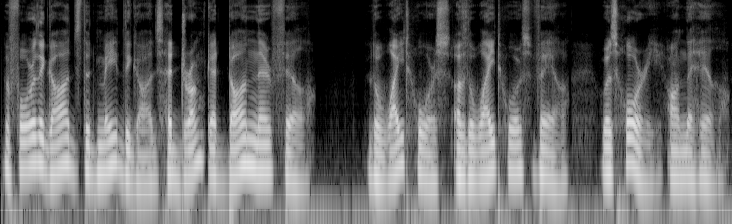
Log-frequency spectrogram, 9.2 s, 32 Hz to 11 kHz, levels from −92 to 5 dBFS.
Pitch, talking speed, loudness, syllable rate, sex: 115 Hz, 170 wpm, -17 LUFS, 4.1 syllables/s, male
